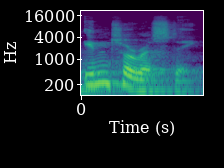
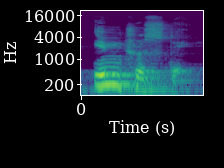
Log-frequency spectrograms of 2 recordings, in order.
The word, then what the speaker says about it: interesting: number 11 is interesting this is mispronounced sometimes as interesting but there are only three syllables in tree sting and the stress is on in so the word is interesting number 12 is hotel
